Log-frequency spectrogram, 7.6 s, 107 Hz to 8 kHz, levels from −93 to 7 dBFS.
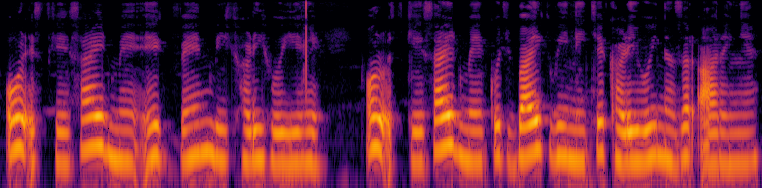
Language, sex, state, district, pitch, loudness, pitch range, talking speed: Hindi, female, Madhya Pradesh, Bhopal, 205 Hz, -19 LUFS, 195-225 Hz, 190 wpm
